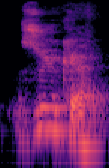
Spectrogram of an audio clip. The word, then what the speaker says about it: Tsuka: He actually sent me this, and it's Tsuka, pronounced Z-O-O-K-A, I suppose you could spell it, Tsuka.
